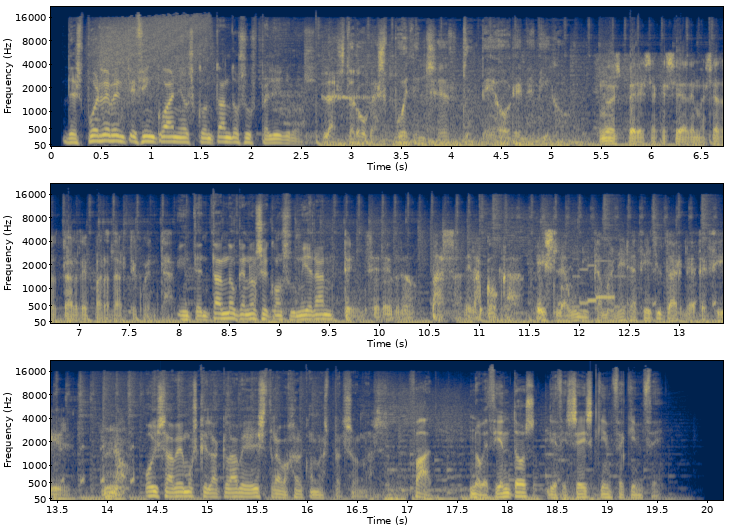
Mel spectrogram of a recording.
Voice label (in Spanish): Radio; Campañas Fad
